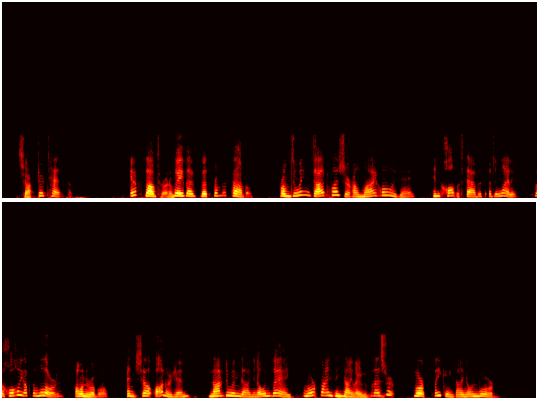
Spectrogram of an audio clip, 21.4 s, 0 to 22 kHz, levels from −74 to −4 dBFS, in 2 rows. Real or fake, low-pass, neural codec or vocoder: fake; 7.2 kHz; codec, 16 kHz in and 24 kHz out, 0.4 kbps, LongCat-Audio-Codec, four codebook decoder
